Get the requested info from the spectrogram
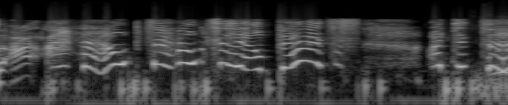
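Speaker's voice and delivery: very high-pitched little character voice; Goyle. Acted. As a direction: squeak it out in a tiny, high voice. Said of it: "Goyle says".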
